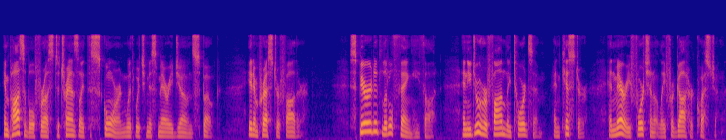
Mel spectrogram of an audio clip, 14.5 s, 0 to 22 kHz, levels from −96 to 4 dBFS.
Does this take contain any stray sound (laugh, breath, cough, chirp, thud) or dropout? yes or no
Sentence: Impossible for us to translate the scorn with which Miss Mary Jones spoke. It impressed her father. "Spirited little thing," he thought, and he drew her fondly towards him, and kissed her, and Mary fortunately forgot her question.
no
